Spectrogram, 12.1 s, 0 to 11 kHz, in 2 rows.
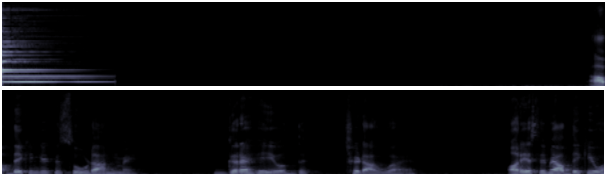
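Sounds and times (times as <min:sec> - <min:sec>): bell-like ding: 0:00.0 - 0:01.2.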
